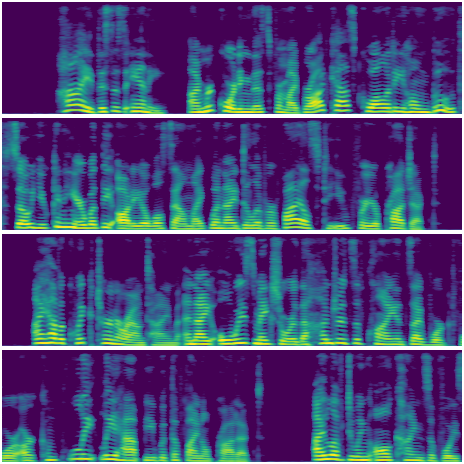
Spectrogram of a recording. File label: studio sample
